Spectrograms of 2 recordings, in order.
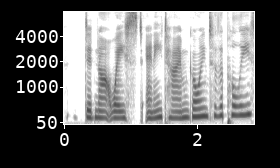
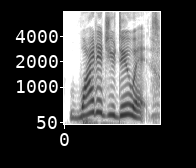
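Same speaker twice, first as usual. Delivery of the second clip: loud, raised accusing shout; retold shout; 5 semitones higher, 9 dB louder than usual. Detective jumps up to confront the husband, imitated shout. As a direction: shout it like an interrogator cornering a suspect. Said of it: "he stands up and he shouts".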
